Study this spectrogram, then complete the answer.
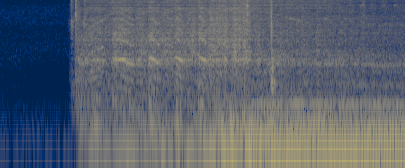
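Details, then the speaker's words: Subaru Impreza project car, started cold: a quick crank and it catches at once, settling to a steady, even low idle. Slight piston slap from being cold; no valve rattle heard. A healthy start. "See, it's gonna start. Hey, it's fine. I told you it's gonna be fine."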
